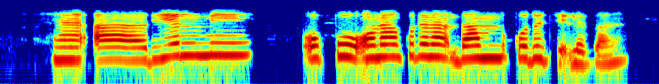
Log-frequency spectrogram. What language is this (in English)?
Santali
